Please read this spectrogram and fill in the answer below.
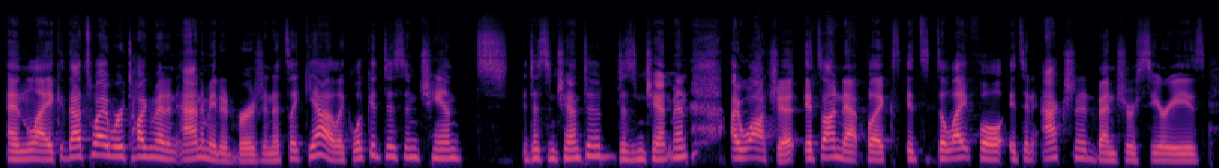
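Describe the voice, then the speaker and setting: A man's voice: on the high side, a little fast, fairly bright tone, no echo, clean studio sound. A man in his thirties co-hosting a podcast, speaking effusively and emphatically in a casual fan discussion. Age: 30s. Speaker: podcast host.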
